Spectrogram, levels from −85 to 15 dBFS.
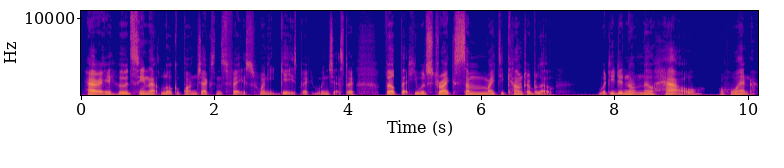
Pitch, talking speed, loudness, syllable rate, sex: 100 Hz, 190 wpm, -24 LUFS, 4.9 syllables/s, male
